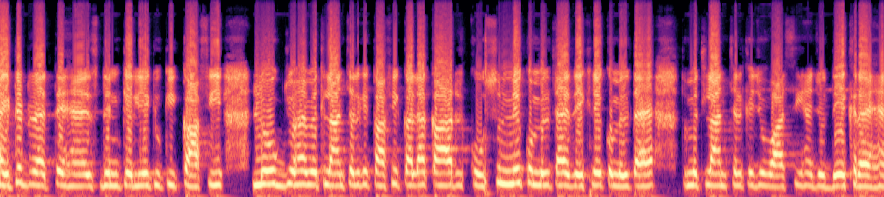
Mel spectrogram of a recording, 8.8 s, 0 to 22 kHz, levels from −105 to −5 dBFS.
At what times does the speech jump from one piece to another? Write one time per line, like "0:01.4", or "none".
none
